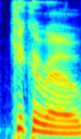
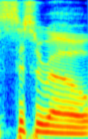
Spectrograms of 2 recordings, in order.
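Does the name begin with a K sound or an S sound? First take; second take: K sound; S sound. First: The name begins with a hard K sound. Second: The name begins with a soft S sound.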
